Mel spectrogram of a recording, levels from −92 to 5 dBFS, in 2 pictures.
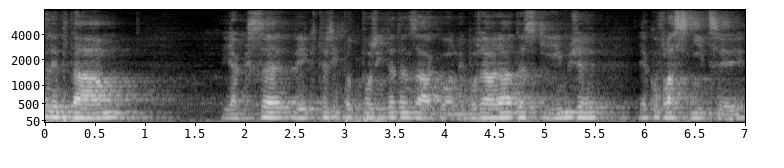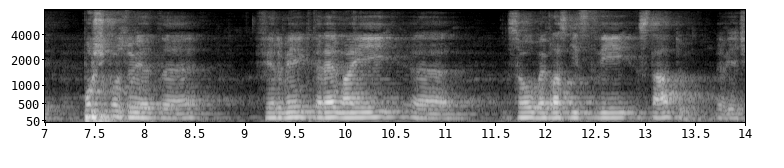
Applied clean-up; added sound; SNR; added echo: none; none; none; reverberation time 0.7 s.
